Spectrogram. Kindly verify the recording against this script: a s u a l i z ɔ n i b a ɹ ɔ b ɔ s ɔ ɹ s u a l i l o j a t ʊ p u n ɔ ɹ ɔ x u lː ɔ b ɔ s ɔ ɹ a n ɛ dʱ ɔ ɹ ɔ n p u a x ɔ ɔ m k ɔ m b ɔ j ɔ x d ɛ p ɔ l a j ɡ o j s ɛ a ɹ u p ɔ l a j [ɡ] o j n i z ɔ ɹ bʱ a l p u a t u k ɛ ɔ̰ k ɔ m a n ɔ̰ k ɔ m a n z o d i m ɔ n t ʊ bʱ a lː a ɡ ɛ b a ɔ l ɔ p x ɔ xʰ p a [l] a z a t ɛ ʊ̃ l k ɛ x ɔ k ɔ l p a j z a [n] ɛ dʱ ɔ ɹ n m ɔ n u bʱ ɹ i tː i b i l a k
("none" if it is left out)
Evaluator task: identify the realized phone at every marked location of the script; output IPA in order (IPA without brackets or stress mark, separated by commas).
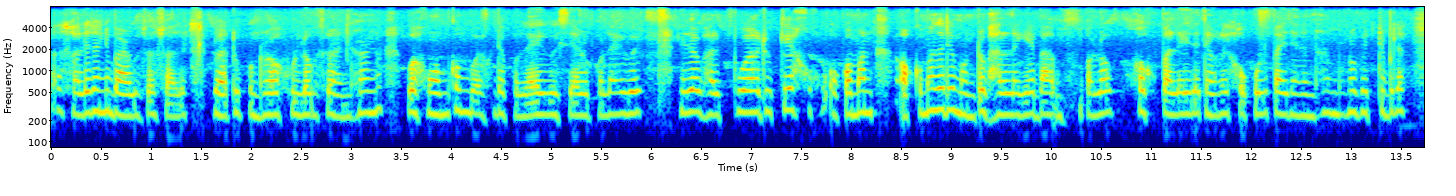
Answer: ɡ, l, n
